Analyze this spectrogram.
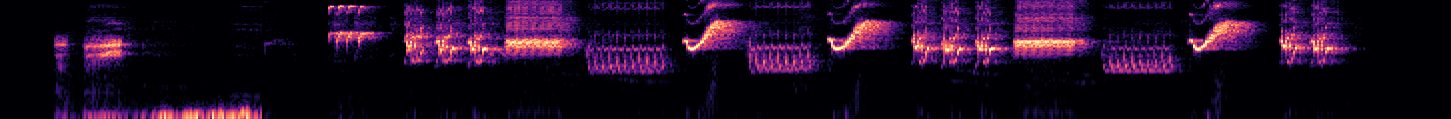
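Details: A loud, continuous stream of Asian pied starling song: rasping buzzes, chattering bursts and upward-sweeping whistles alternating with little pause, after a brief low rumble at the start.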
